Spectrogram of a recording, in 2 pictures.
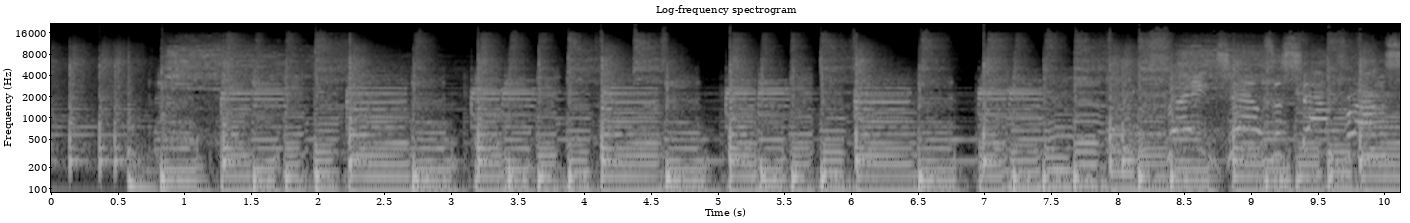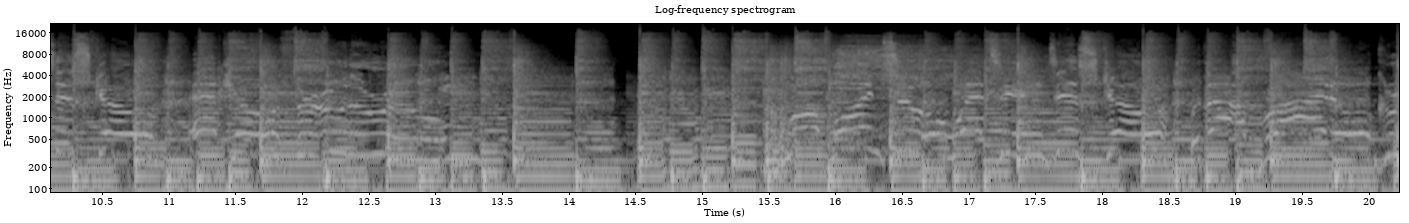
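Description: A loud indie rock song plays with driving drums, heavy bass and dense guitars, with a male voice singing over the steady, energetic beat throughout.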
